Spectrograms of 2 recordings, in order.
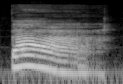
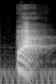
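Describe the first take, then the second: First: The vowel trails off with no final stop. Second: The vowel is cut off by a stop. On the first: The speaker calls it wrong. "we can't just let that vowel hang out in the air" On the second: The speaker calls it right. "we need to stop at the T"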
